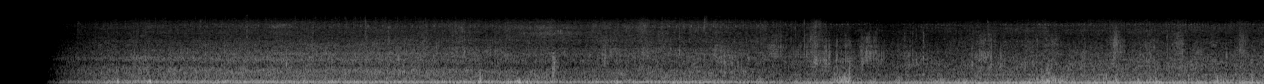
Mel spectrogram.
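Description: A car engine running steadily with a low hum, with wind noise on the microphone. It starts about half a second in, and the low rumble grows heavier after about eight seconds.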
